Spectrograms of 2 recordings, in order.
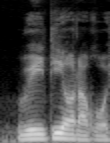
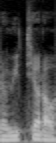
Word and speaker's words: Whittier: 한번 가봤어요라고 발음을 하는데 아 스펠링이 whittier인데 이게 위디어라고 현재 선 발음하더라고요 근데 구글맵이나 위티어라고 써 있어요 그래서 위디아에 가서 이렇게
